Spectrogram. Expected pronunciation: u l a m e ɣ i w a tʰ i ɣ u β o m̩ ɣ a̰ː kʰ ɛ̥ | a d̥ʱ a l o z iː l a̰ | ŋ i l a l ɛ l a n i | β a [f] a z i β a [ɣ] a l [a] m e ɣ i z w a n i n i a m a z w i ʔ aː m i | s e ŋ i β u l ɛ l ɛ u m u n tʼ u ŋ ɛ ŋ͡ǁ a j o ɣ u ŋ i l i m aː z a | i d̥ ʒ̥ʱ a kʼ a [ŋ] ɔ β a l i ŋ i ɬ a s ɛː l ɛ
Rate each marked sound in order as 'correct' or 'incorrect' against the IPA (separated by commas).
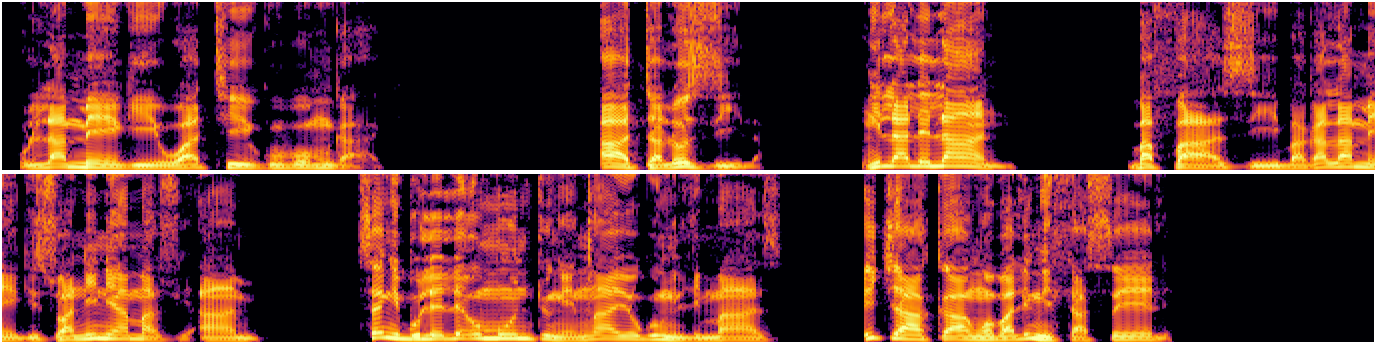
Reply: correct, correct, correct, correct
